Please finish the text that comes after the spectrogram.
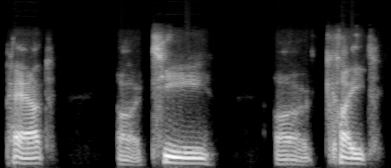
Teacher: there's a breath of air called aspiration that comes out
